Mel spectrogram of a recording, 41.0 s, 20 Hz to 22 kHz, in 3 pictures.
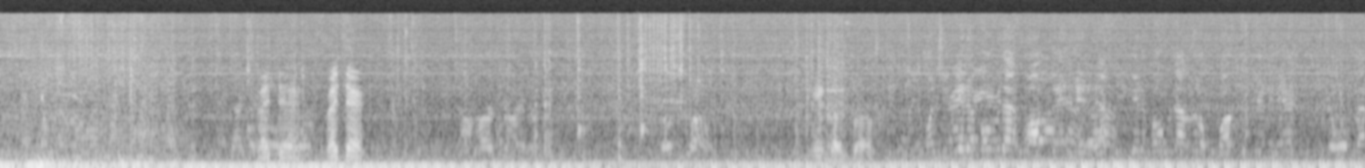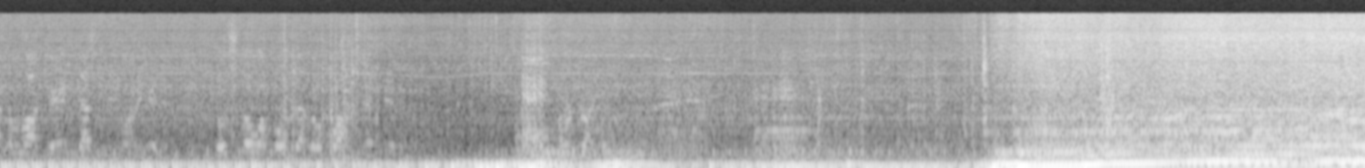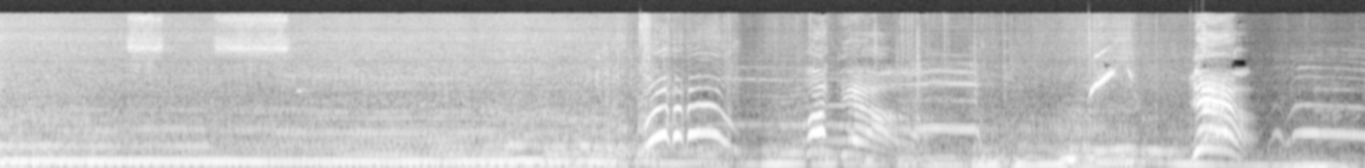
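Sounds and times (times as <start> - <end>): truck engine revving: 18.2 - 40.1
tires spinning on rock: 20.2 - 40.9
people shouting and whooping: 33.6 - 38.6, 39.2 - 40.9.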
